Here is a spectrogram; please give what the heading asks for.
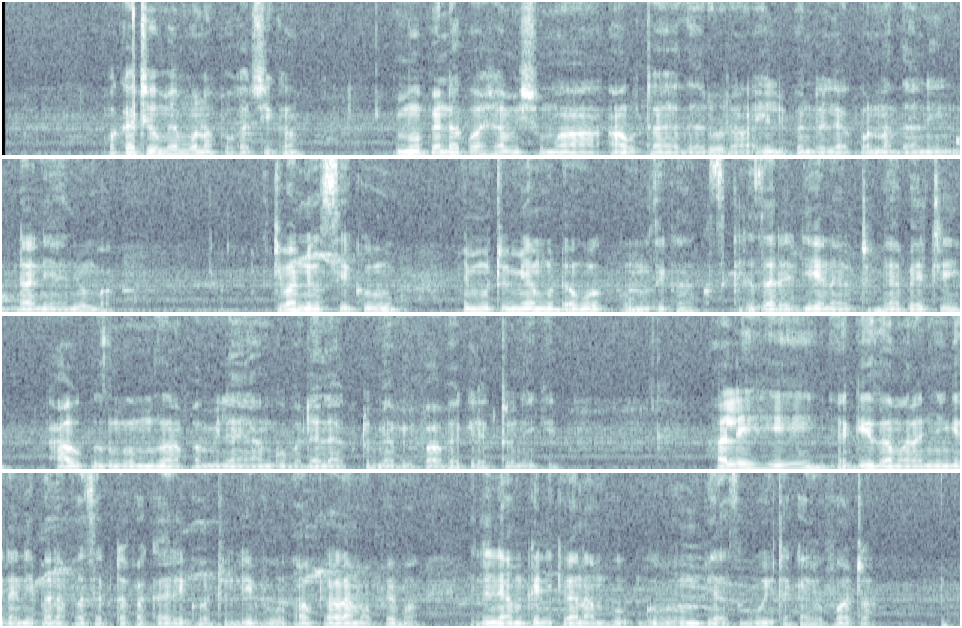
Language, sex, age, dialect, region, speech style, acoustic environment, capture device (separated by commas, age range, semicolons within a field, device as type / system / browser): Swahili, male, 18-24, Kenya - Nairobi Sheng-influenced, Kenya, relaxed, appliances, desktop / Windows / Chrome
